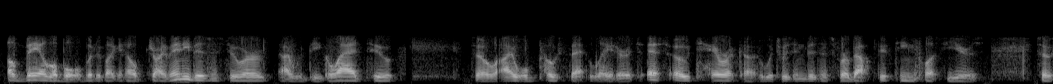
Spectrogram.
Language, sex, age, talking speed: English, male, 40-59, 195 wpm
